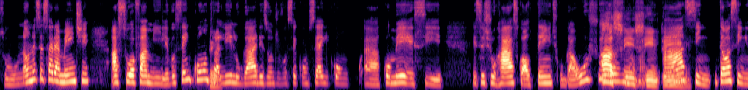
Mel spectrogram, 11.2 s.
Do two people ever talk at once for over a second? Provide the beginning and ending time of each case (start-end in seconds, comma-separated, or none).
9.0-10.4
